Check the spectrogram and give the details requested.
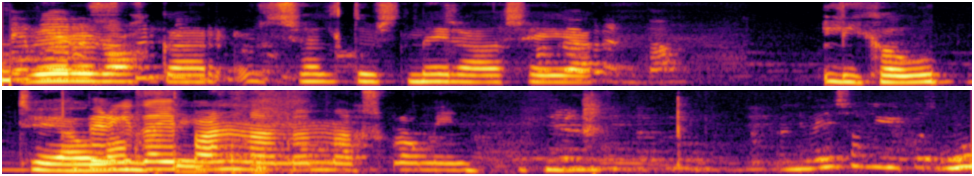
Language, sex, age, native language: Icelandic, female, 11, Icelandic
